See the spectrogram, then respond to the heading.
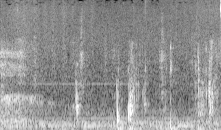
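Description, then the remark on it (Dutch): Someone takes a quiet sip of water, with a few soft wet mouth clicks and swallowing sounds over a hushed background, and no talking. “Ik moet er even wat water pakken trouwens.”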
